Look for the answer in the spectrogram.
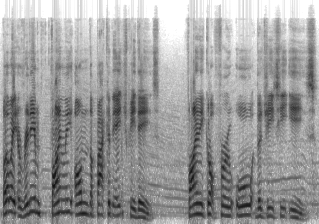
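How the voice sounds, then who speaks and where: A man's voice: a little high, animated, moderate pace, bright, forceful tone. A man doing live commentary on an online endurance race, chatty and joking between updates, his throat dry after hours on air. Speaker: sim racing commentator.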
